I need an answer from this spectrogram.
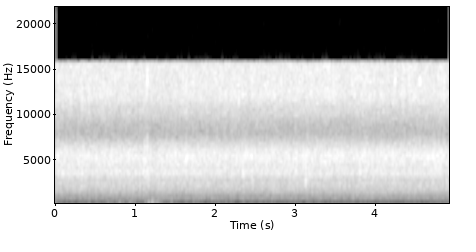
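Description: Mixed vegetables and onions stir-frying in hot oil in a pan: a steady sizzle.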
